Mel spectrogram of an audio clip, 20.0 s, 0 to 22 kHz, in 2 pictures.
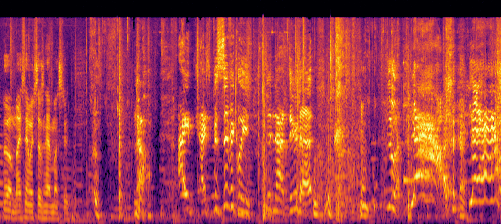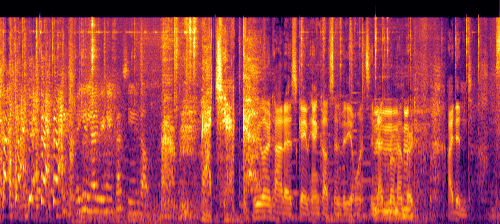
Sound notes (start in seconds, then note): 8.8 ding; 9.8 laughs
